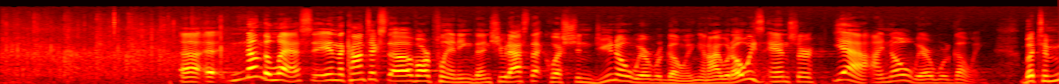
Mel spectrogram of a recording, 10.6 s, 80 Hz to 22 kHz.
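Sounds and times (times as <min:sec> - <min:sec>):
small group of people applauding: 0:00.0 - 0:02.4
speech: 0:01.8 - 0:10.5.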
